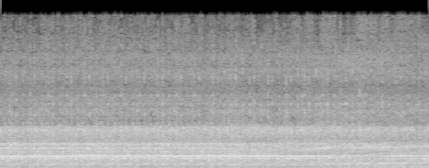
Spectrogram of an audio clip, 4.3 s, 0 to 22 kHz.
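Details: 2004 Ford F350 6.0 Power Stroke diesel after Sinister Diesel adjustable fuel block / blue spring upgrade: loud steady idle clatter with bright turbo hiss; runs smoothly and healthy.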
